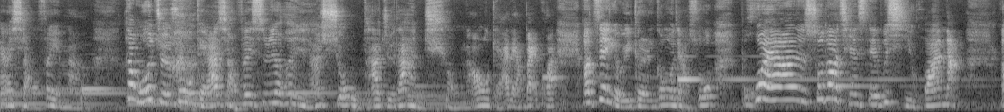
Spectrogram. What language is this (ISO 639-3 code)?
zho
